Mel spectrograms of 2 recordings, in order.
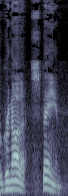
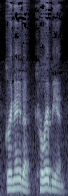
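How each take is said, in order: First: Granada said gruh-NAH-duh, Spanish city; pronounced Granada. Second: Grenada said gruh-NAY-duh, Caribbean island; pronounced Grenada. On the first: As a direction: Granada with an open AH sound. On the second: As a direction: Grenada with a long AY sound. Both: Shown as a demonstration. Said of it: "you know".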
